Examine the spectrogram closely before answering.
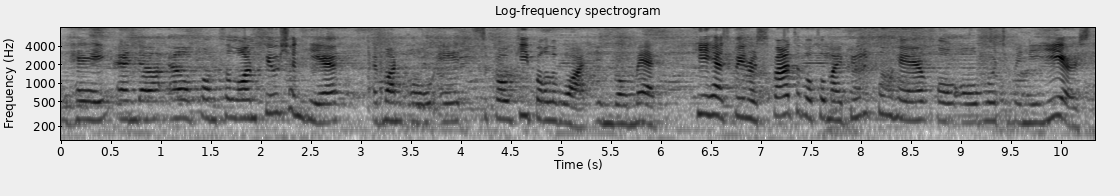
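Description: A woman with a high pitch speaks in fairly even intonation over noticeable background noise. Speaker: client vlogger. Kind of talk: casual vlog chat. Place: shop. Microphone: phone near.

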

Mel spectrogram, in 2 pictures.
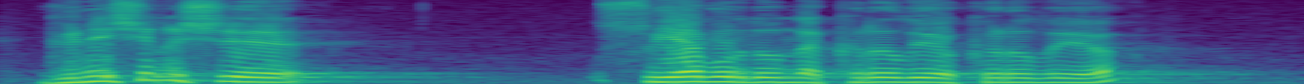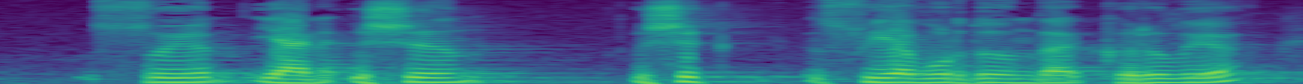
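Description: Against a quiet background, a man speaks at a fairly slow pace with long, frequent pauses, a fairly high pitch, fairly even intonation, and a dark, mellow, somewhat breathy tone. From Istanbul, Turkey. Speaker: philosopher and Islamic scholar. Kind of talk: interview discussion, explanatory talk. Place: studio. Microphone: lapel.

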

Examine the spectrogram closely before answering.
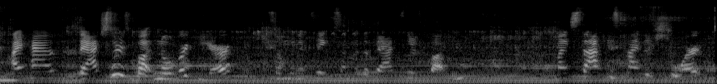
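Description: A woman's voice at a moderate pace with long, frequent pauses over loud background noise. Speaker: flower farmer and video creator. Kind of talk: tutorial. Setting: outdoors on a flower farm. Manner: enthusiastic. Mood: relaxed, pleased. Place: farm. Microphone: camera far.

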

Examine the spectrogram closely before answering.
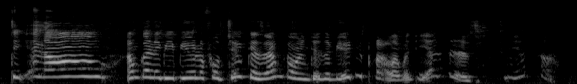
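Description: Squeaky and high-pitched, the put-on character voice moves at a moderate pace with hardly any pauses. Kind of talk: casual vlog chat. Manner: cute, playful. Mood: playful, affectionate.

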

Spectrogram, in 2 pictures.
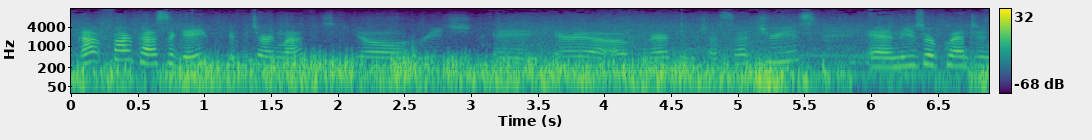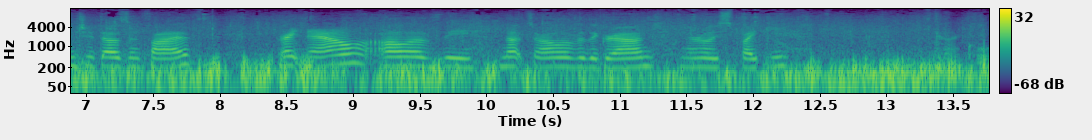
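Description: The speech comes at a fairly slow pace, with a dry sound and no echo, over loud background noise. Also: woman. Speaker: reporter hiking host. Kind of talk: casual vlog chat. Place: open country. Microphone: camera far.

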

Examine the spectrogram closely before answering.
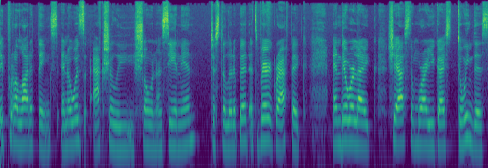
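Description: A fairly high-pitched woman's voice with monotone, flat intonation, over a quiet background. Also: moderate pace. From Ethiopia. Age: 30s. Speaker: civil war survivor sharing her story. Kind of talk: interview testimony. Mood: serious, recounting war trauma. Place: studio. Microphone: lapel.

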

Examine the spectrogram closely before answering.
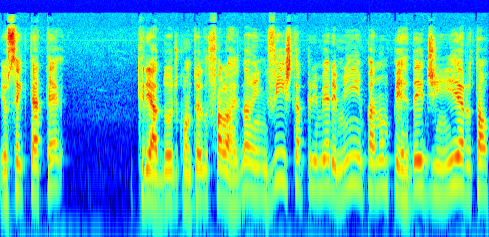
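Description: A high-pitched man talks at a very fast pace with ordinary pitch variation. The sound is dry with no echo, and the background is quiet. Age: 40s. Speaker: economist and finance youtuber; finance youtuber. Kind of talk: casual interview chat. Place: studio. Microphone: studio mic.

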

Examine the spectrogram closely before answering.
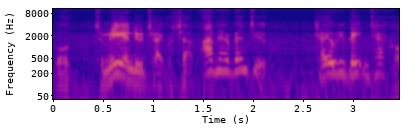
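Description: Very fast and full of very wide pitch swings, a man speaks in a dry sound with no echo over light background noise. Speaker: fishing vlogger. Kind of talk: casual vlog chat. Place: street. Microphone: phone near.

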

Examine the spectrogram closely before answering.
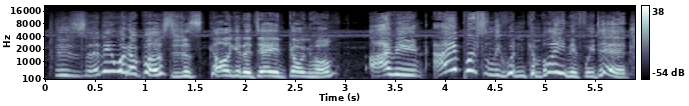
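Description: A put-on character voice with a high pitch and very wide pitch swings moves at a fairly quick pace. It sounds whiny, with a nervous, whiny tone. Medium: cartoon.

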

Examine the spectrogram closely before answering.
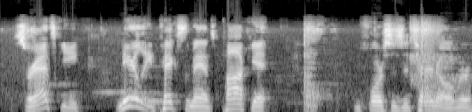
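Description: Faint music plays in the background as a man with a medium-pitched voice speaks in an animated tone with lively intonation. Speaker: hockey play-by-play announcer. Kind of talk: live hockey play-by-play commentary. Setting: arena, broadcasting a game to a stream. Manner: rapid-fire, animated, calling the action as it happens; upbeat, friendly broadcaster tone. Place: stadium.

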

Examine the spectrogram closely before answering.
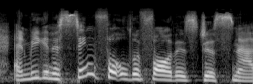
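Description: A woman speaks in a high pitch. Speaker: preacher. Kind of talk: sermon. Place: church. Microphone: handheld.

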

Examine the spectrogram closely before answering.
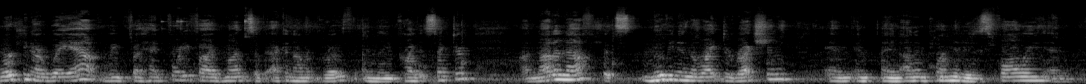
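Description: A woman's fairly low-pitched voice amid light background noise and audible room echo. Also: moderate pace. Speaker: politician giving a speech. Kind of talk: speech. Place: meeting room. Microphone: podium.

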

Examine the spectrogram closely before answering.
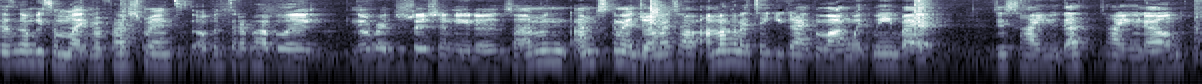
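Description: Very fast speech from a man, set against noticeable background noise. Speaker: vlogger. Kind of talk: casual vlog chat. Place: home room. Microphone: camera far.

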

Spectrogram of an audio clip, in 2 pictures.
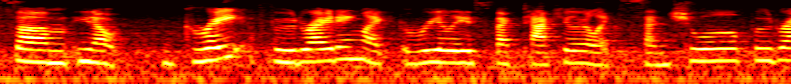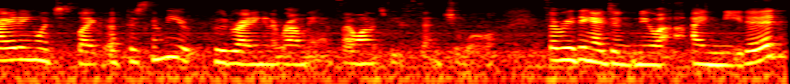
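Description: A woman speaks at a fairly high pitch with ordinary pitch variation. Noticeable background noise is present. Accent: American. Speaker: book vlogger. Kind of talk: casual vlog.

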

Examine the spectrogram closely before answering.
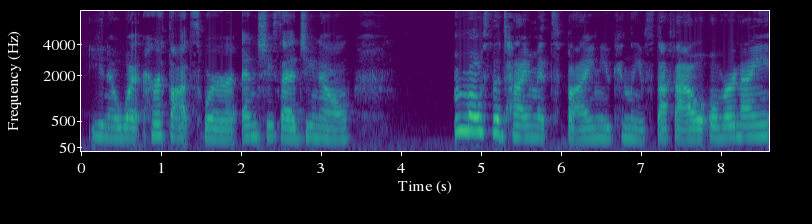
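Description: A woman talks at a very slow pace, and the background is quiet. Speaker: small craft vendor. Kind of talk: casual vlog chat. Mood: relaxed, reflective, some laughs. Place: home room. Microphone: phone near.

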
